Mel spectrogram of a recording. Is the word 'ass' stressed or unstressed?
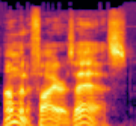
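stressed. The word 'ass' carries strong stress. The buttocks are meant literally. The speaker calls it wrong. "You don't even put the accent on ass. You don't say"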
